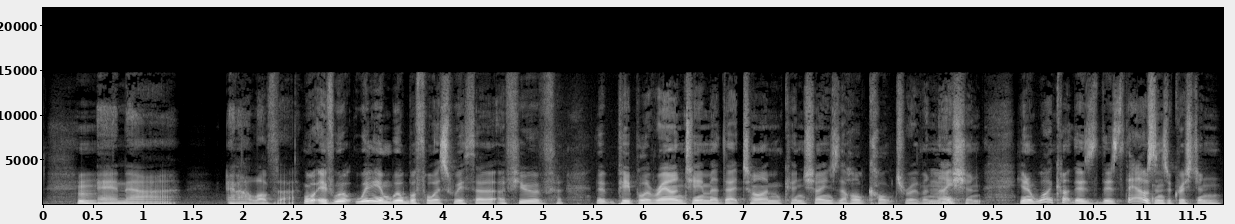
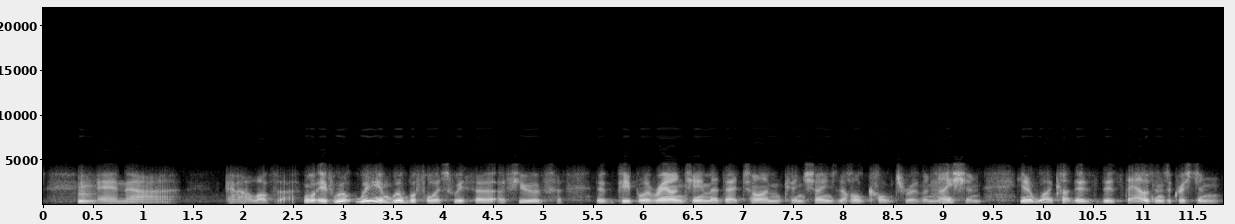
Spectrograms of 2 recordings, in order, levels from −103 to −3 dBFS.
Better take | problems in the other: first | phone-call audio; nothing above 3.5 kHz

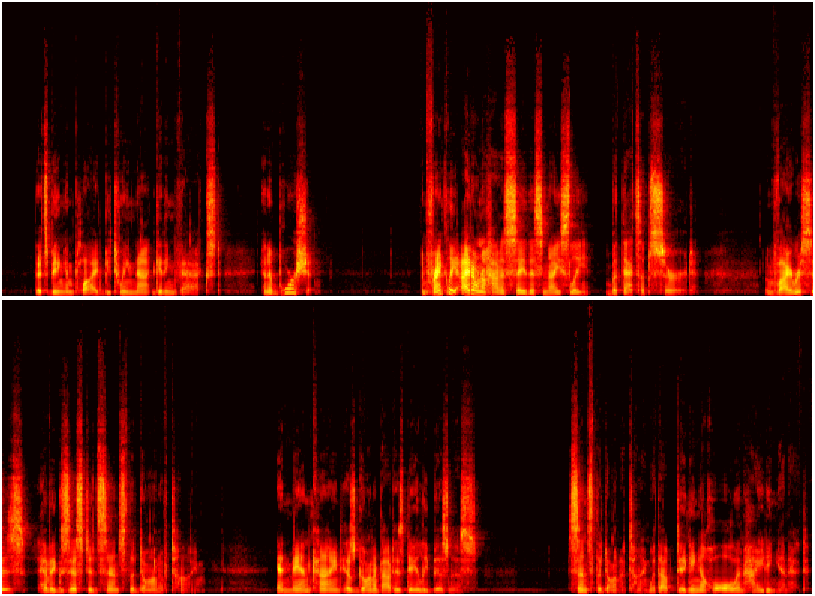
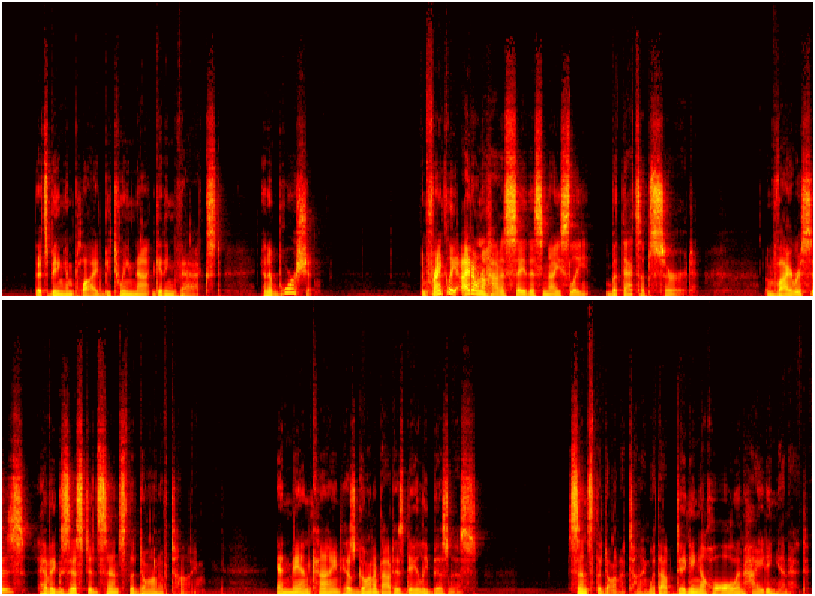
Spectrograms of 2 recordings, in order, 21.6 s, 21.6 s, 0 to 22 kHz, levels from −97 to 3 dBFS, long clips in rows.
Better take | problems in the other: second | thin; very; fading below 300 Hz

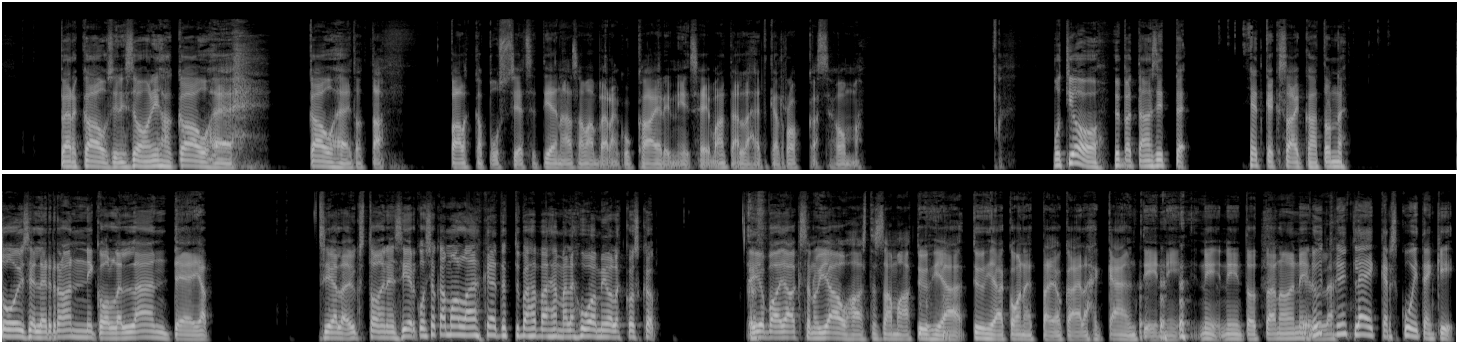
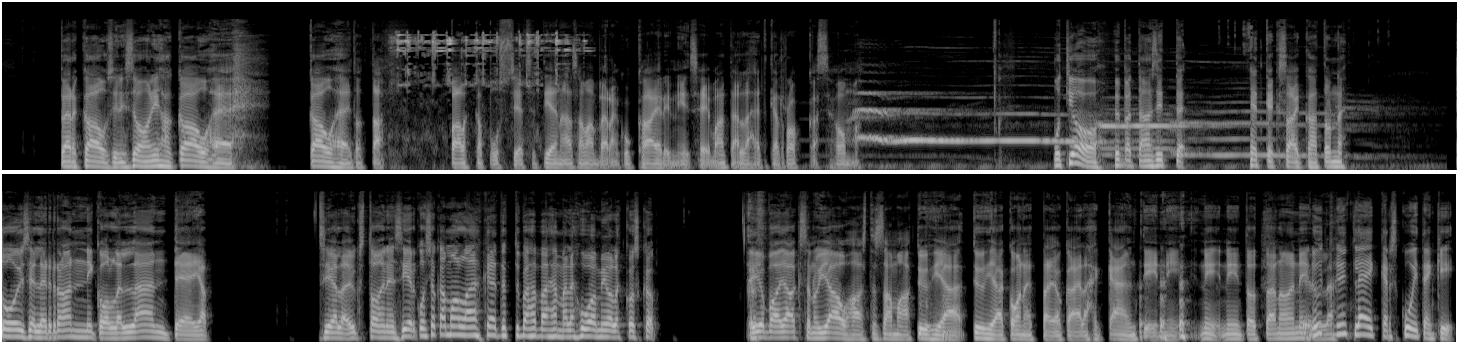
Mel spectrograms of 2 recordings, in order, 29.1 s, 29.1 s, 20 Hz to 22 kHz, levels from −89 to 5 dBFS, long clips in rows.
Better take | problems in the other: first | jangling keys; loud; from 4 to 6 s; peak 1 dB above the speech // dog barking; noticeable; from 8.5 to 13 s; peak 2 dB below the speech

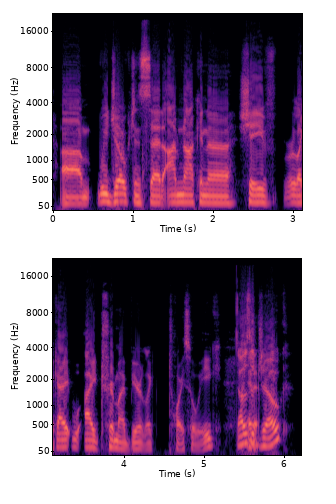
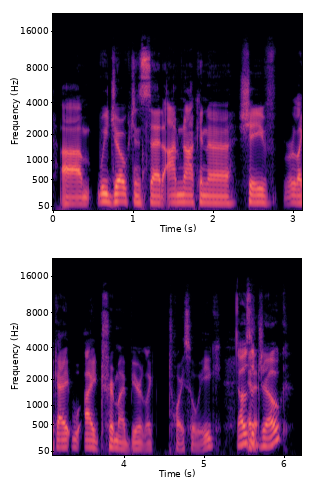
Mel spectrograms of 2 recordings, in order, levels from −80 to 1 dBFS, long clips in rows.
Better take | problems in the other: second | distortion; slight; 7% of the sound clipped

